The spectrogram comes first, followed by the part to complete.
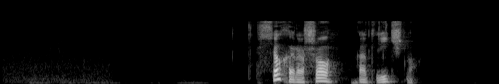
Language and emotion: Russian, positive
